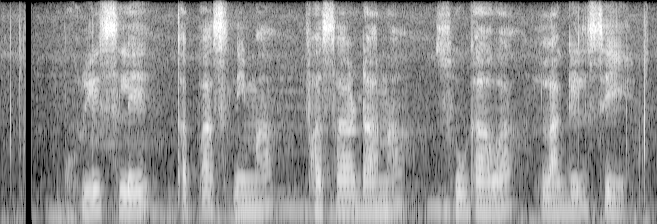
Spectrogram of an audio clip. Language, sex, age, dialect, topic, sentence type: Marathi, male, 31-35, Northern Konkan, banking, statement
